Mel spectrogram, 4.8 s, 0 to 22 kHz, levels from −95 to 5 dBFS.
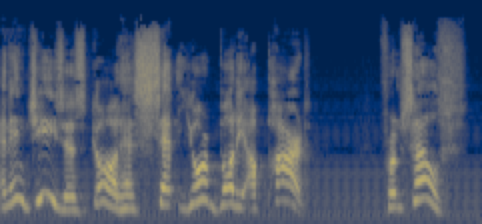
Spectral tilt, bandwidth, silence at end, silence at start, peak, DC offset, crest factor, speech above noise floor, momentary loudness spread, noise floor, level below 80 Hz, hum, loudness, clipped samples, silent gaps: -1.5 dB/octave; 16 kHz; 0.2 s; 0 s; -8 dBFS; under 0.1%; 20 dB; 33 dB; 6 LU; -61 dBFS; -72 dBFS; 60 Hz at -65 dBFS; -27 LUFS; under 0.1%; none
